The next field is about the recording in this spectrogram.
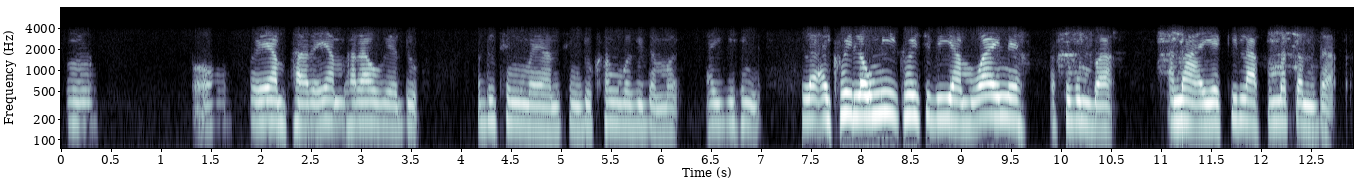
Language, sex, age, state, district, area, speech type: Manipuri, female, 45-60, Manipur, Churachandpur, urban, conversation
